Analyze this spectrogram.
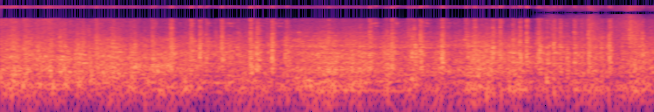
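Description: A model train rumbles along the track, its wheels clicking over rail joints.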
